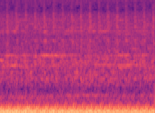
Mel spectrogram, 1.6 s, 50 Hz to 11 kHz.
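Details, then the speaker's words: 2005 Subaru WRX STI engine (Impreza full swap) idling after being driven hard while low on oil and coolant: deep steady rumble with a loud, fast, even clatter; owner suspects serious engine damage. "you know that [ __ ] is such a loud clatter bro this thing"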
